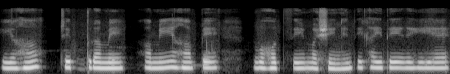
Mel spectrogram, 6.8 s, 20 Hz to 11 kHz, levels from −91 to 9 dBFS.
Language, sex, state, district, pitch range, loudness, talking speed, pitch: Hindi, female, Maharashtra, Gondia, 210-225 Hz, -14 LUFS, 115 wpm, 220 Hz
